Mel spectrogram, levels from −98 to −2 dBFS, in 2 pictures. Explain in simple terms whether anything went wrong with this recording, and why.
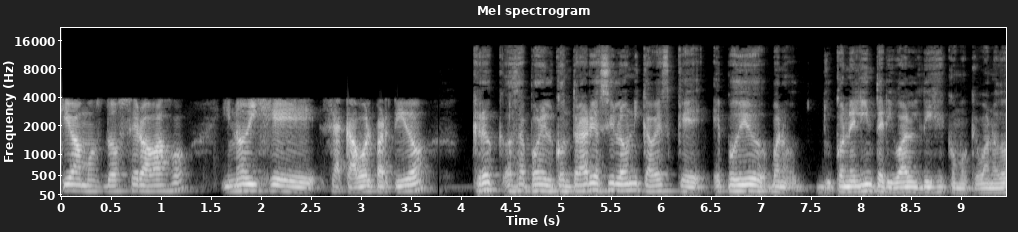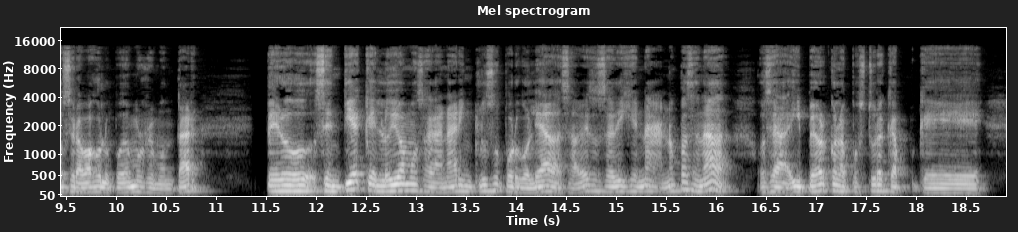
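Input switched to a poorer device, from the very start until about 3.78 s. For those first seconds the speech sounds dull and muffled, as if heard through a cheap headset, with a faint background hiss of its own. Nothing above about 3.8 kHz comes through. At 3.78 s there is a tiny gap, then the sound opens up and clears, at much the same loudness. That sudden change in tone is most likely the recording switching from a lower-quality microphone to a better one.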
